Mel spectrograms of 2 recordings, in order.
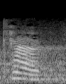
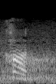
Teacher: In contrast, received pronunciation uses a longer, more retracted vowel, resulting in can't.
